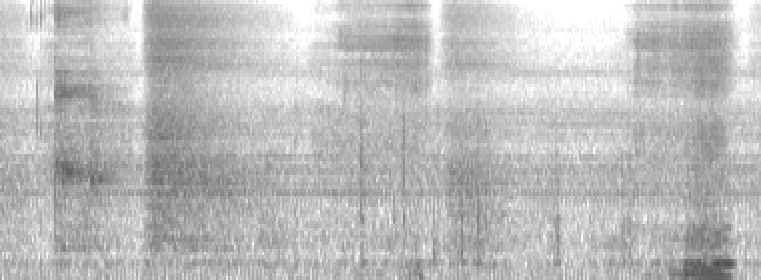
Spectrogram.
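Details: Several airy, hissing breath sounds, some ending in a snort or rough vibration, during sleep after being tuckered out from a big swigging session. Snoring.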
